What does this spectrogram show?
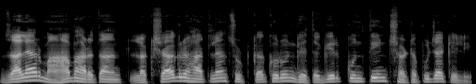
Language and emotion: Goan Konkani, neutral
